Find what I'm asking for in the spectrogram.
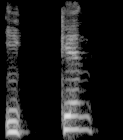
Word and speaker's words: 一見: これで一見と読みます。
